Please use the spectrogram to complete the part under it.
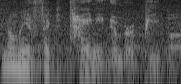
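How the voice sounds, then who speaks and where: An actor playing a wry, middle-aged male investigator in a video game, telling things in a measured way. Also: extremely low pitch, huge pitch swings, exaggerated voice. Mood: frank, weary. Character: older male family investigator and drink mixer, wry, unhurried. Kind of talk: video game story voice acting. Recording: game music softly behind.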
